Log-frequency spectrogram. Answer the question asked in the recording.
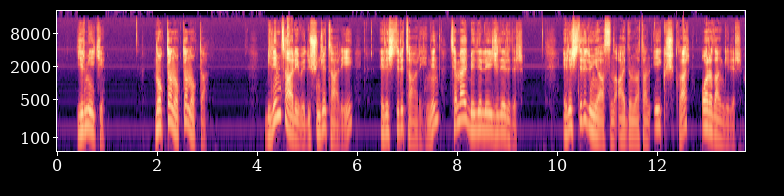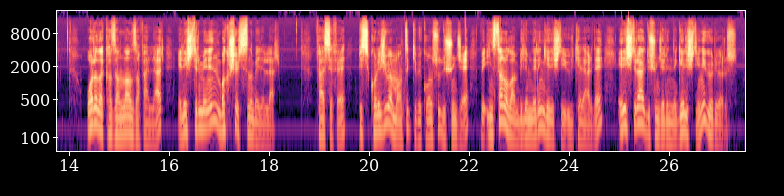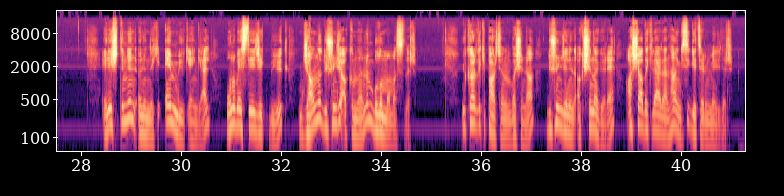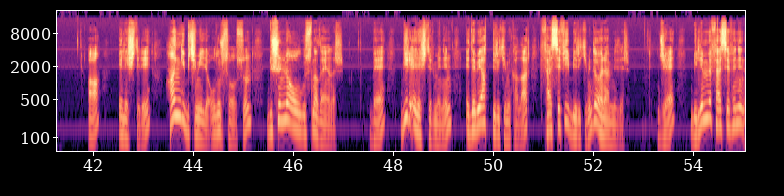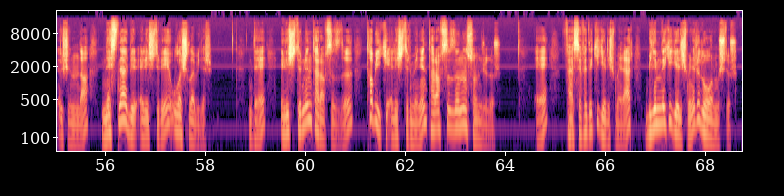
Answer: Doğru cevap A. Eleştiri hangi biçimiyle olursa olsun düşünme olgusuna dayanır.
